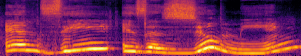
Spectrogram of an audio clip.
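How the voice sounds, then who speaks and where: Female children's storyteller, higher voice, animated intonation, deliberate phrasing with pauses for an alphabet picture book. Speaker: read-aloud storyteller for children. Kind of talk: picture book read-aloud, teaching the alphabet.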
